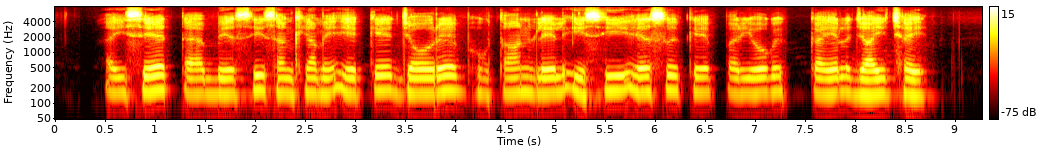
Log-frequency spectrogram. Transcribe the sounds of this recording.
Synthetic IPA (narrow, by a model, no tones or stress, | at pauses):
əɪset̪ɛːbeːsisə̃ŋkʰjamẽeːked͡ʒɔːɾebʱʊɡt̪aːnleːliːsieskepəɾjoːɡ | kəeld͡ʒaːit͡ʃʰɛ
